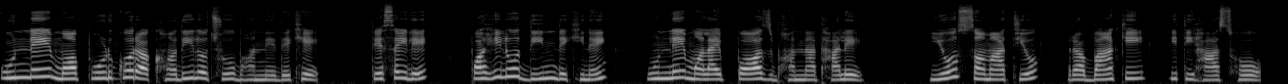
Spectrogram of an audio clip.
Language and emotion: Nepali, neutral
